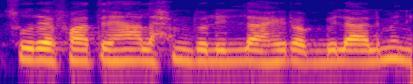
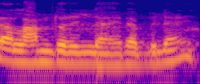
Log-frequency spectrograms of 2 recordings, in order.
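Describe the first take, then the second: First: "सूरह फातिहा" wrongly said before "अल्हम्दुलिल्लाहि"; wrong way demo. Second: "अल्हम्दुलिल्लाहि रब्बिल आलमीन" said straight and quick; correct way demo. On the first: Teacher mimicking the mistaken recitation for women. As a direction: recite "सूरह फातिहा अल्हम्दुलिल्लाहि रब्बिल आलमीन" with the title prefixed. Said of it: "इस तरीके से नहीं ना". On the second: Teacher showing the right recitation, quick and direct. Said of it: "direct". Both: Shown as a demonstration.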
